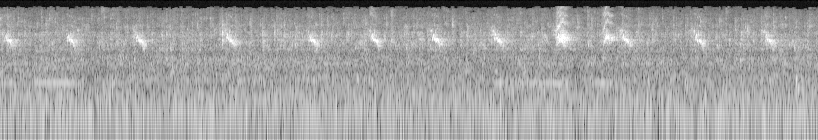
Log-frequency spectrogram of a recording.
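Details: Western tanagers feeding on oranges, jelly and suet at a feeder in Colorado Springs give short, sharp high chips, one or two each second, over a steady rushing background like running water.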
